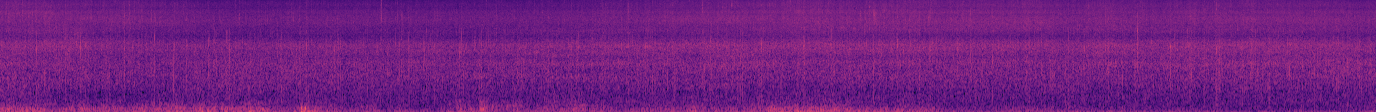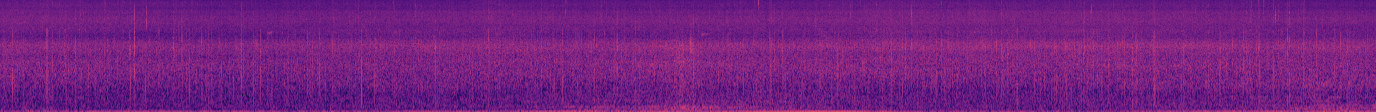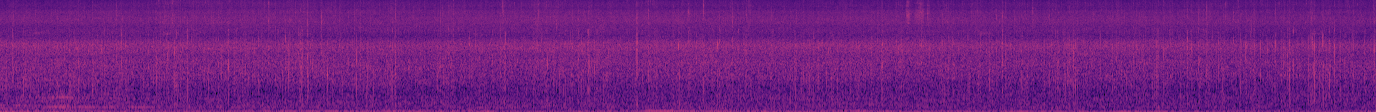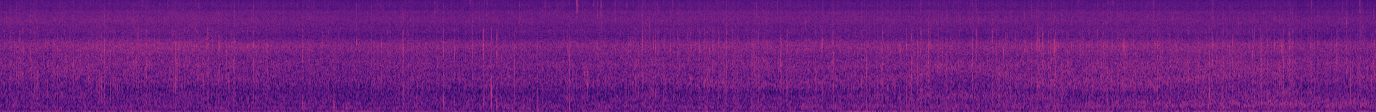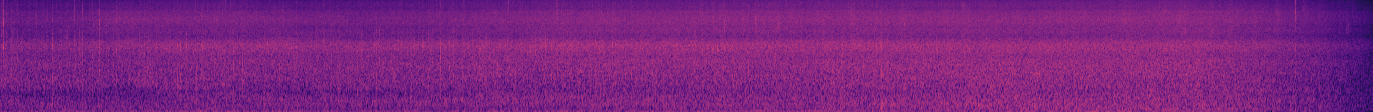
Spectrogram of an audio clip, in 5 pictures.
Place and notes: Taomi Ln., Puli Township, Taiwan - Thunderstorm
Walking in a small alley, Thunderstorm, The sound of water streams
